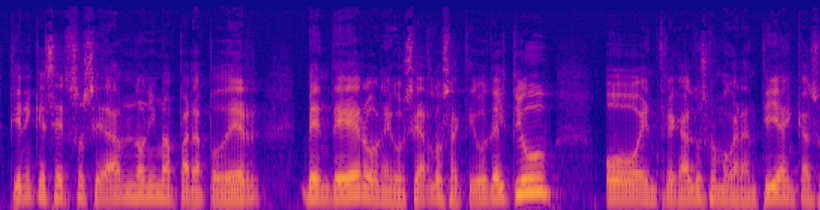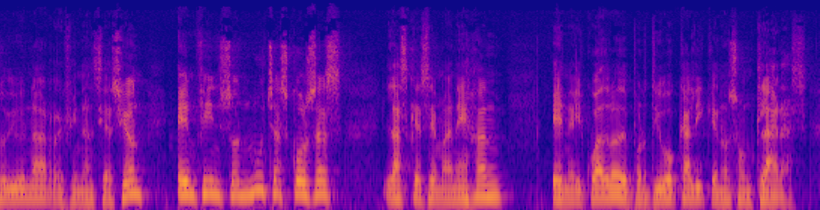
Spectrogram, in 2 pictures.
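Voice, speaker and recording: A man hosting a sports radio talk show, giving his opinions in a measured, emphatic way. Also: mid-range voice. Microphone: studio radio mic.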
